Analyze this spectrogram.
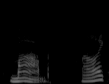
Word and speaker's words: mobile: gets shortened to just mob I like it came from mobile well however you go however though in the Latin pronounce pronunciation of mobile is mobili it's not no John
